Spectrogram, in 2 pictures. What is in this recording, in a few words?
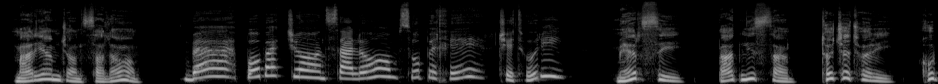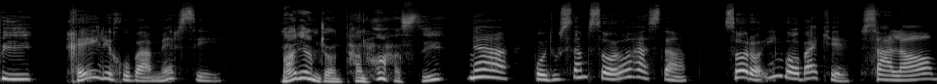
Dialogue lesson Farsi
